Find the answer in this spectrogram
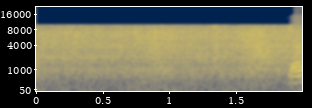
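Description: Marinated duck bulgogi sizzling steadily in a frying pan.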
